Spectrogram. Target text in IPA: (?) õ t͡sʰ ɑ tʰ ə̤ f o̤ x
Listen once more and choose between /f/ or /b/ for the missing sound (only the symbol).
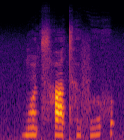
b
